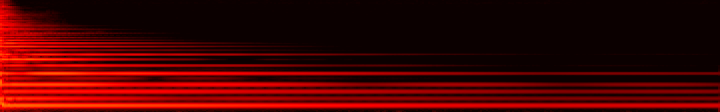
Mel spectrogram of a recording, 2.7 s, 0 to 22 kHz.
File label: CUATRO B 3, Guitars; Spectrasonics; Hans Zimmer Guitars VOL-2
